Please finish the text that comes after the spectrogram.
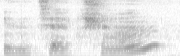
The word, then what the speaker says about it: injection: I-N, in, J-E-C, jack. T-I-O-N, shun, injection.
